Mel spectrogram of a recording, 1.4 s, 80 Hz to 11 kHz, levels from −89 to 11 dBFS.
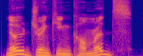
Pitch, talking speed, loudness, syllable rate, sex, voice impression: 135 Hz, 125 wpm, -16 LUFS, 4.8 syllables/s, male, masculine, adult-like, slightly clear, slightly fluent, cool, refreshing, sincere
